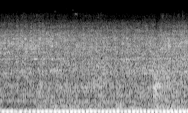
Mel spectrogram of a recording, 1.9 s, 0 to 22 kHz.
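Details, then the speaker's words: 1977 bus automatic, engine revived after 30 years of sitting, idling rough and low: steady low rumble with a fast even pulsing throb underneath; terrible noise, transmission suspected, timing and choke still to check. "trans is making a noise it would just help if we could drive it maybe it'll go away you can always hope and break in on the motor is kind of rough when you're well constantly it's idling a transmission noise is terrible"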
